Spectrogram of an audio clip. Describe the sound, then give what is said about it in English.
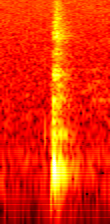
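A dog lets out one short, sharp vocal sound, like a quick bark or yelp, followed by near silence with a faint click near the end. “My dog is about to do some dog shit.”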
